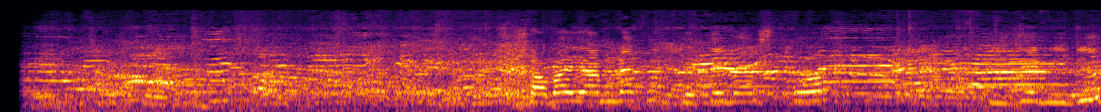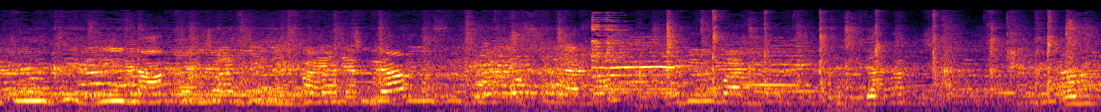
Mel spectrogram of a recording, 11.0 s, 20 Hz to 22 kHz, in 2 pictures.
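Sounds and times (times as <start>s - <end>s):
indistinct chatter of voices: 0.1s - 11.0s.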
